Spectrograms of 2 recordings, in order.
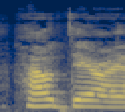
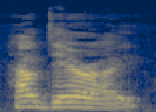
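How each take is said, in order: First: Louder, mock-outraged how dare I; indignant. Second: Said in the usual way. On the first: Shown as a demonstration.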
